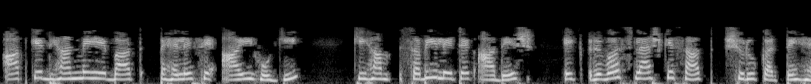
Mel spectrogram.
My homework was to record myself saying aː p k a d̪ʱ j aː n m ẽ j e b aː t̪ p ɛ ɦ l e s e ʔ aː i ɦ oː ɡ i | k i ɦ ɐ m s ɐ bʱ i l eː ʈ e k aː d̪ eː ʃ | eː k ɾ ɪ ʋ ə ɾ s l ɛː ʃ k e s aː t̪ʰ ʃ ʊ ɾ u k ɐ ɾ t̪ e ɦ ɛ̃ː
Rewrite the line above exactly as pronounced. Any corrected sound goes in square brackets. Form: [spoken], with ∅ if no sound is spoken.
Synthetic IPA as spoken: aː p k [e] d̪ʱ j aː n m ẽ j e b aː t̪ p ɛ ɦ l e s e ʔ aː i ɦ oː ɡ i | k i ɦ ɐ m s ɐ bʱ i l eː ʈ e k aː d̪ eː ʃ | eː k ɾ ɪ ʋ ə ɾ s l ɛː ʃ k e s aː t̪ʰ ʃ ʊ ɾ u k ɐ ɾ t̪ e ɦ ɛ̃ː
